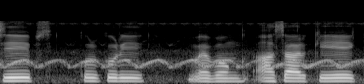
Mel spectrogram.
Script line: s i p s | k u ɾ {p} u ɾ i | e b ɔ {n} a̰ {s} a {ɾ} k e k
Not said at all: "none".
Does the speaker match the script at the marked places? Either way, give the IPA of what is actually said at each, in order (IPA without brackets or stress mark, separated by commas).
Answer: k, ŋ, s, ɾ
